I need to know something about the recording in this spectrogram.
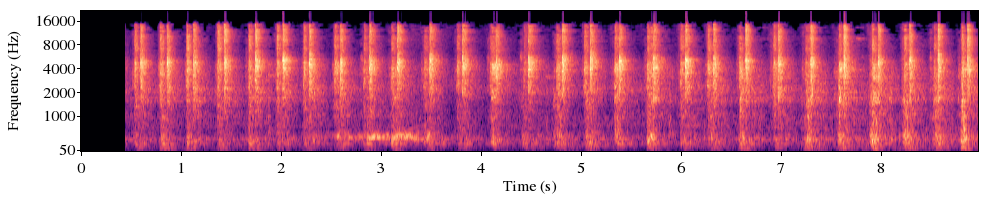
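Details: Normal top-load direct-drive washer, just after replacing a split coupling: loud, sharp rhythmic clicking about 2–3 per second with every agitation, cause not identified; on spin it ramped up slowly and clicks increased proportionally with speed.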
